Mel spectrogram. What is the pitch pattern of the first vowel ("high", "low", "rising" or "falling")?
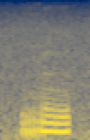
low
